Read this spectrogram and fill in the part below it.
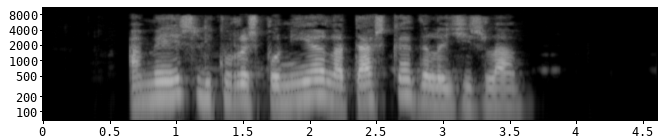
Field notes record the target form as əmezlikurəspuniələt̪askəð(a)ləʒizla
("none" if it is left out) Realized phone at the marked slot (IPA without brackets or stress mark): ə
